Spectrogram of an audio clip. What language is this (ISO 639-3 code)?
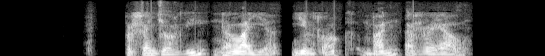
cat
